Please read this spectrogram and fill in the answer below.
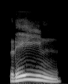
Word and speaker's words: rain: একার সাউন্ড হয় না এ আই যদি আমরা দেখতে পাই তার জন্য এই সাউন্ড করবো মনে থাকবে যেমন এর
